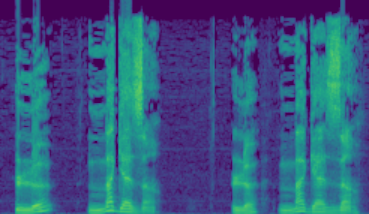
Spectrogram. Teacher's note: only one S between two vowels. Then you get the sound Z, alright? And then the ending here is IN, so it's nasal, it goes in your nose, and it's un.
